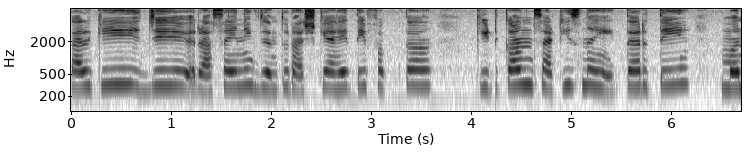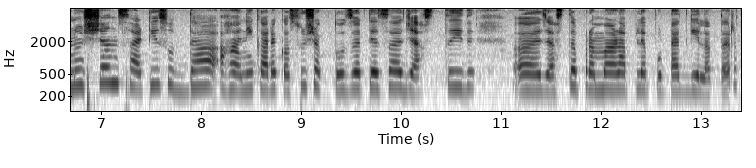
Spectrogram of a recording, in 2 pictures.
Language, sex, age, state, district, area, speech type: Marathi, female, 45-60, Maharashtra, Akola, rural, spontaneous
